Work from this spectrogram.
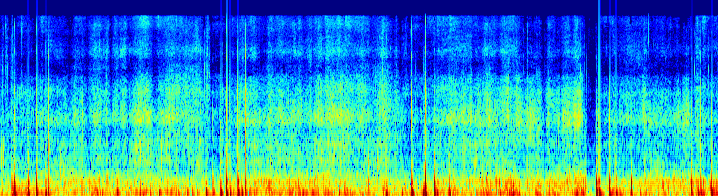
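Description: Long manicured nails of both hands tap and scratch across a flat blue plastic bubble wrap mailer envelope with air-filled bubbles. Quiet, dull, low-pitched taps land in irregular clusters over a soft, steady scratching rustle. Each tap stops almost instantly with no ring.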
